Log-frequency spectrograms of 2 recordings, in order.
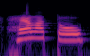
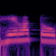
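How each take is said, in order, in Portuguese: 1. A primeira vogal e é aberta. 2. A primeira vogal e é fechada. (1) "no dialeto do Nordeste, nós vamos ter essas vogais abertas" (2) "no meu dialeto, essas vogais vão ser fechadas"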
